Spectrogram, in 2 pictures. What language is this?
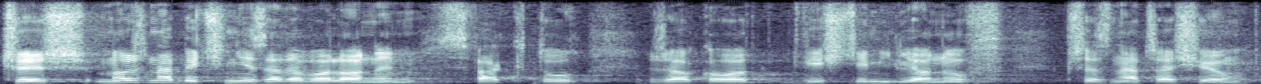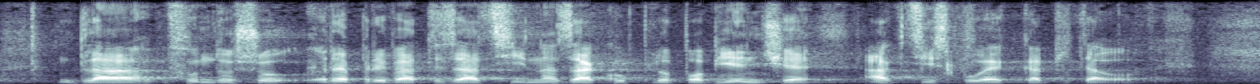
Polish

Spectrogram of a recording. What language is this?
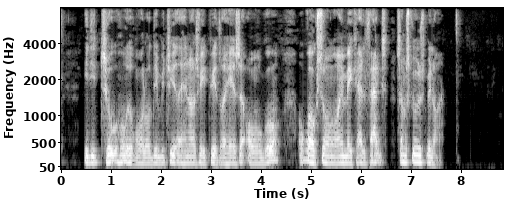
Danish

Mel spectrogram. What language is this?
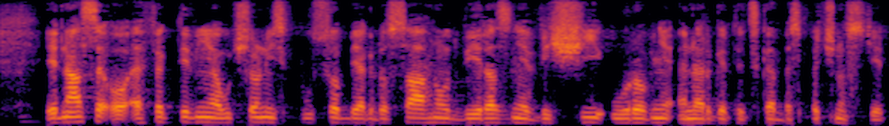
Czech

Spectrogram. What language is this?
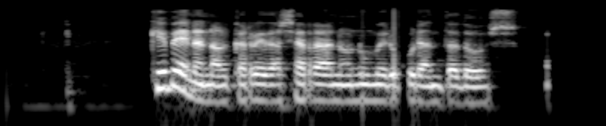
Catalan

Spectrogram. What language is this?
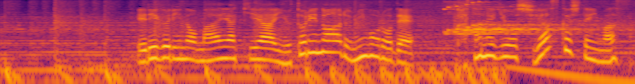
Japanese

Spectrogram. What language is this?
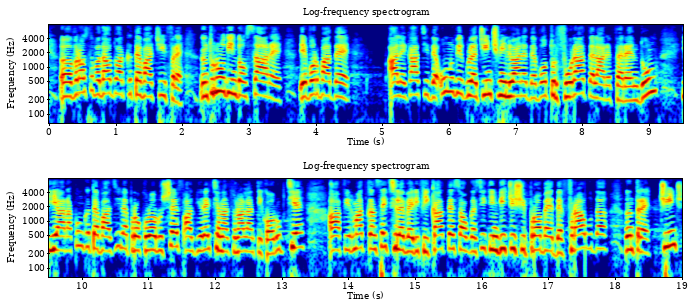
Romanian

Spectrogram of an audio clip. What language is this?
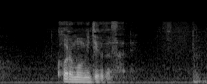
Japanese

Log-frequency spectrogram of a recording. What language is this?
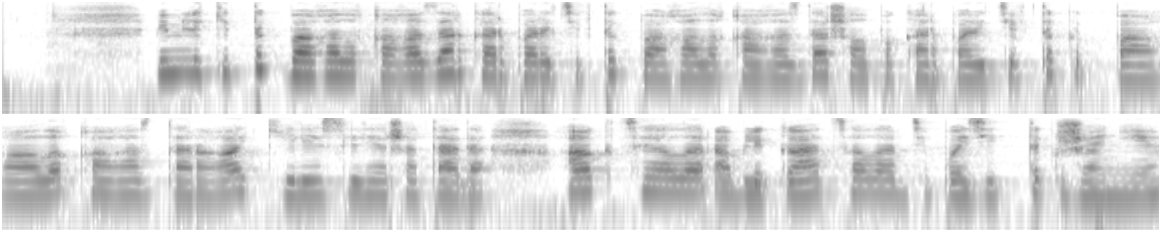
Kazakh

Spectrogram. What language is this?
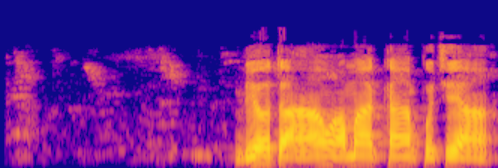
Sindhi Bhil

